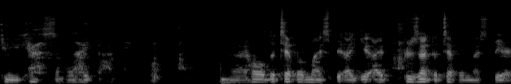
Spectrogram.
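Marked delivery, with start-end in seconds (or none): 0.0-1.6 close, soft, breathy whisper. Asking a companion quietly in the dark for light: whispering. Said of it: "I whisper".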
